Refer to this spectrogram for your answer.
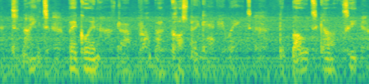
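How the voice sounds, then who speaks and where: A man with a British accent speaks at a moderate pace and medium pitch, with noticeable background noise and audible room echo. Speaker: amateur astrophotographer, channel host. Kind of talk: casual vlog narration. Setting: outdoors. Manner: whispering.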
